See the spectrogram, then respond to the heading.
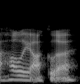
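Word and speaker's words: Haleakalā: Well, I definitely believe that you can do it, especially because the place that you found in Maui was on, I hope I say it right, Haleakala? – Yeah, Haleakala. You got it.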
